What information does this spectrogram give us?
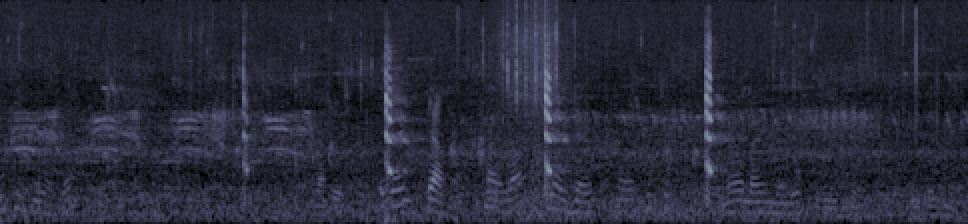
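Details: Canada geese, a flock feeding on green grass at the water's edge, with church bells sounding nearby; several loud, harmonic honks stand out at intervals over a steady murmur of lower calls and background noise.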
